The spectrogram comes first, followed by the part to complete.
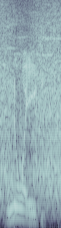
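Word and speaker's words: Nagy: one player across the front there right Adam noig is getting ready to come on surname spelled n a y I can assure you it's pronounced noig former Bristol City midfielder normally a key man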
